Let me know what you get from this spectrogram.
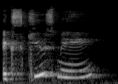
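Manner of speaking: high, slow, drawn-out excuse me; piercing call. A narrator's reading. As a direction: cut through the air, slow and high. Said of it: "Florence Fusswell's voice pierced the breezy air".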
